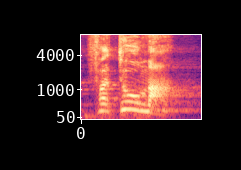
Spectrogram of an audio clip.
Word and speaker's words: Fatma: Maryam is usually pronounced Maryamu. Fatma is usually pronounced Fatuma, and things like that.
